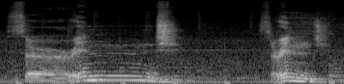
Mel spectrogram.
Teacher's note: Now this is I'm not going to go into it today, but these G's and these J's, there's always that, not always, a lot of words, there's that D sound before, so it's just like I said with those plosives, the T's, K's, P's. If you add a D position, hold the air, D, but you take the D and switch it to your Z, then you'll have J.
